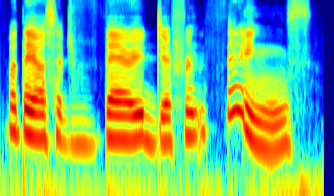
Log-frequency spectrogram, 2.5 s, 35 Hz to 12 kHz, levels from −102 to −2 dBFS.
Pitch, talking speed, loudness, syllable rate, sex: 205 Hz, 165 wpm, -17 LUFS, 4.8 syllables/s, female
